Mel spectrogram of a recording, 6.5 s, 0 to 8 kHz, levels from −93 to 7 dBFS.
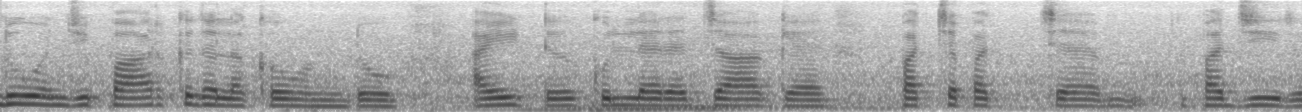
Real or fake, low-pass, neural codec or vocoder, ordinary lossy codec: real; none; none; none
